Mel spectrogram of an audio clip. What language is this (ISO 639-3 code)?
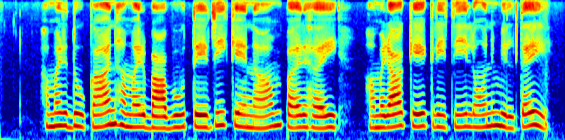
mag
